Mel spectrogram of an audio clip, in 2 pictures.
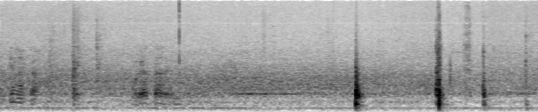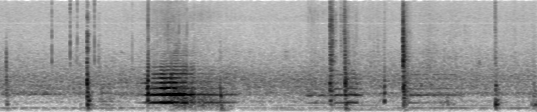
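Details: Buzzing honey bees from a hive damaged during demolition of an abandoned home in Mission, Texas, during their removal; a low steady drone punctuated by sharp knocks and a brief loud tonal squeal partway through.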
